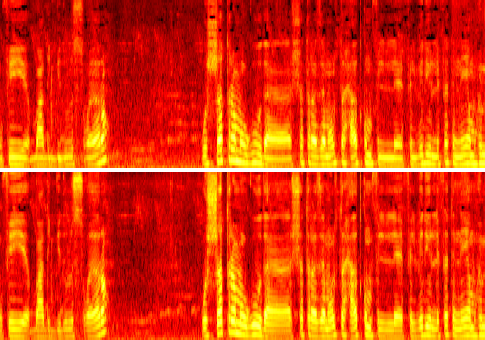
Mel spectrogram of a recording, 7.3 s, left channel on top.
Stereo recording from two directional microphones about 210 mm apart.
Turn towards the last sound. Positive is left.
turn(degrees=-40)  # may be behind; listen again after turning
